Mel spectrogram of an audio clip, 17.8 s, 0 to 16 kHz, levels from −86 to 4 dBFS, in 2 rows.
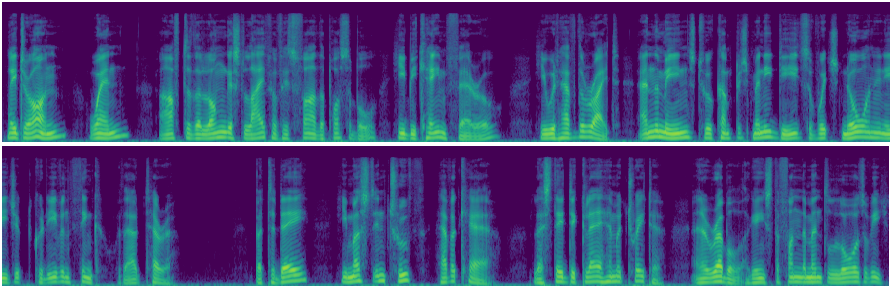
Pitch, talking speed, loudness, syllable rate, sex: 115 Hz, 210 wpm, -19 LUFS, 6.0 syllables/s, male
